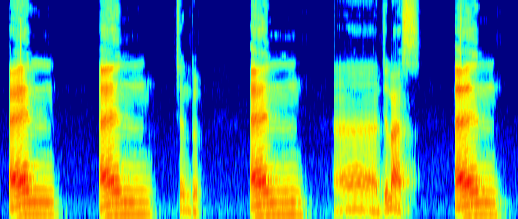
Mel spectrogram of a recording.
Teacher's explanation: nun mati ini tidak boleh dibaca dengun. Kena baca jelas saja. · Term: izhar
